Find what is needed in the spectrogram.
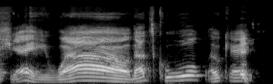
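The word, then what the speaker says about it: Skjei: it's Brady Shea. Yep. Shay.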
